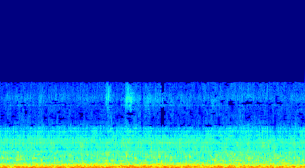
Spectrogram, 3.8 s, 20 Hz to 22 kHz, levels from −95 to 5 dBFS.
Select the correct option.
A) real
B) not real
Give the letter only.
B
